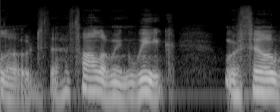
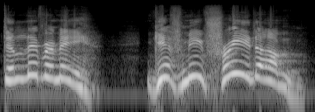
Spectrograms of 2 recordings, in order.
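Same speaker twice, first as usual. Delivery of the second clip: pleading cry; 11 semitones higher, 5 dB louder than usual. Retold or imitated. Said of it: "literally it's translated".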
